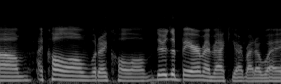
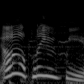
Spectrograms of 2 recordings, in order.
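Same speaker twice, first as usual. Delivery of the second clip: playful dog voice; 10 semitones higher than usual. Pretend. Voicing friend's dog.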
